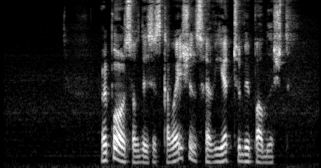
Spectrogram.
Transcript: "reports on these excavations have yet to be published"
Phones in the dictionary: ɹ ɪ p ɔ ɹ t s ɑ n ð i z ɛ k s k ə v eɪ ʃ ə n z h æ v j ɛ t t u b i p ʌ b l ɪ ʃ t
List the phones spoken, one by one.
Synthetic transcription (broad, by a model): ɹ ɪ p ɔ ɹ t s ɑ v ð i s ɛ s k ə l eɪ ʃ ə n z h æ v j ɛ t t u b i p ʌ b l ɪ ʃ t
